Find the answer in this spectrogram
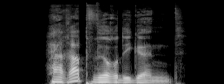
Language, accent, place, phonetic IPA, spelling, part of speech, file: German, Germany, Berlin, [hɛˈʁapˌvʏʁdɪɡn̩t], herabwürdigend, verb, De-herabwürdigend.ogg
- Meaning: present participle of herabwürdigen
